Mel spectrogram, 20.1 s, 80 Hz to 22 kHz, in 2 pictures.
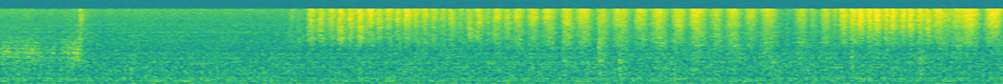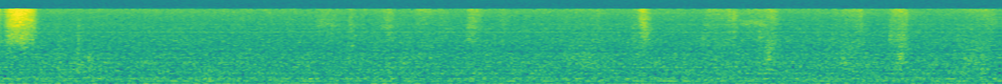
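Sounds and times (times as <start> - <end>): chalk scratching on paper: 3.0 - 10.5.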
